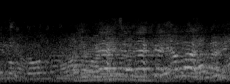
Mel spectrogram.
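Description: Several voices talking over one another: ringside crowd chatter, getting louder after about half a second.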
